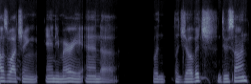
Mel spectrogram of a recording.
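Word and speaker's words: Lajović: But I remember when I was watching Andy Murray and Lajovic, Dusan, It's actually pronounced Lajovic, apparently.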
